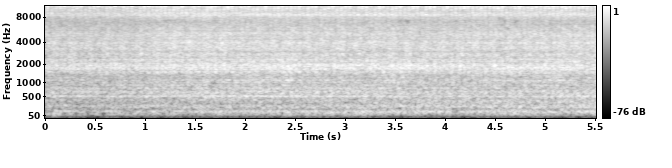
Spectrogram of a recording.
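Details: 2006 Nissan Y11 AD, QG15 e-throttle engine, idling during a cam-crank correlation test with scan tool commanding intake VVT phasing to -10; vacuum reading normal. Steady, even idle hum, no knocks, misses or surging: normal idle.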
